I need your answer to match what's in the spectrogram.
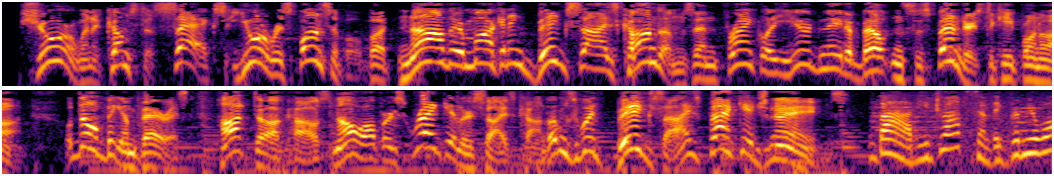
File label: Commercials; Freekin Weird Audio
